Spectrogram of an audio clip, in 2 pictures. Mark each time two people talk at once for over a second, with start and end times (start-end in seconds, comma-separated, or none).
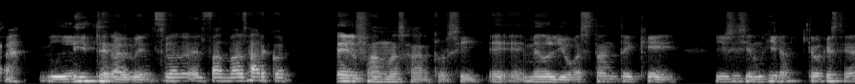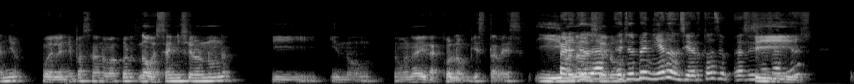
none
